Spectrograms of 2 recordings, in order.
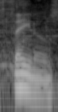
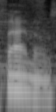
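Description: First: The first vowel is a long A. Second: The first vowel is a short A. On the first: The speaker calls it right. "instead of" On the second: The speaker calls it wrong. "They say it like the short A"

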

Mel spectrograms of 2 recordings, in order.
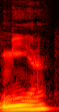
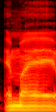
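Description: First: It sounds like the name Mia. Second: It sounds like the ending of Miami. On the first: "or if it's like Mia" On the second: "pronounce it like Miami"

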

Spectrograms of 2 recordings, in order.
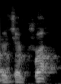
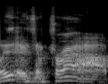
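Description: First: It is said plainly, without force. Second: It is said with vigor and force.

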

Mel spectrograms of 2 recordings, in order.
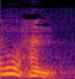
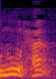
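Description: First: The name ends with an added n sound. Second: The name ends without an added n sound. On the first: "يجوز فيه الوجهان الصرف" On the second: "وعدم الصرف"

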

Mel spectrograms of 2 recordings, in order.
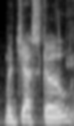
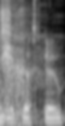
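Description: First: The consonant before the last vowel is a k. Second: The consonant before the last vowel is a t. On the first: The speaker calls it right. "Majesco, not Majesco" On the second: The speaker calls it wrong. "not Majesco"

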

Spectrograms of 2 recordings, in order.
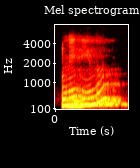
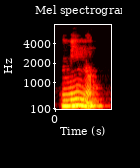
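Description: First: Brazilian accent, the first vowel clearly pronounced. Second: European accent, the first vowel dropped. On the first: "menino in Portuguese from Brazil" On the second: "in Portugal, they will say menino, menino. So they'll just exclude the E"

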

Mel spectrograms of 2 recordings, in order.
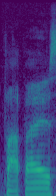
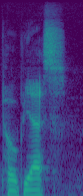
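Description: First: The name is said smoothly as one word. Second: The name is split into two words, Pope Yes.

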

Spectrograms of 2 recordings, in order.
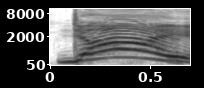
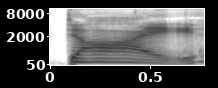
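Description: First: The word is said loudly and with passion. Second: The word is said plainly, without extra force. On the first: The speaker calls it right. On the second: The speaker calls it wrong.

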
